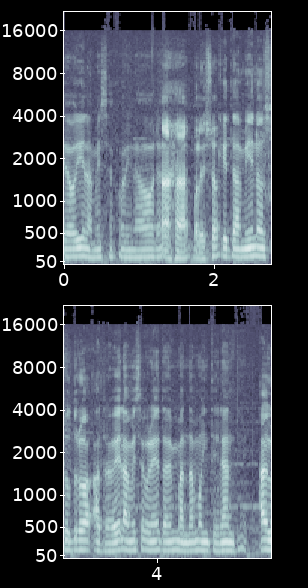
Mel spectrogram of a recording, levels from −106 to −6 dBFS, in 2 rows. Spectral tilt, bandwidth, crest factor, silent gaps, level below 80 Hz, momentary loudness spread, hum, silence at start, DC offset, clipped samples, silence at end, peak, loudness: -4 dB/octave; over 20 kHz; 20 dB; none; -48 dBFS; 8 LU; none; 0 s; under 0.1%; under 0.1%; 0 s; 0 dBFS; -20 LUFS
